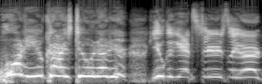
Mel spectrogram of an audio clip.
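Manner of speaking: very high, shrill scolding yell. Retelling how a woman came up and yelled at them: retelling a yell. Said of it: "Stop yelling at me".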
